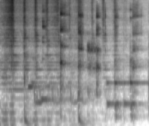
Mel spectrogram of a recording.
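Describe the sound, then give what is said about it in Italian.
A bright electronic chime melody rings out from Google Assistant as a reminder that the pasta is cooked. It is a quick, fairly loud run of clear tonal notes with sustained pitches, with no voices. “Potrei andare avanti ancora per ore, ma quello che senti è Google Assistant che mi ricorda che la pasta è cotta.”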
